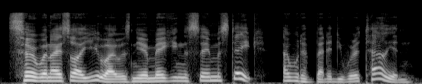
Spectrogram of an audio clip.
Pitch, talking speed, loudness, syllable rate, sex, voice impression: 155 Hz, 270 wpm, -17 LUFS, 6.6 syllables/s, male, masculine, adult-like, slightly tensed, slightly powerful, bright, soft, slightly muffled, intellectual, calm, slightly friendly, wild, lively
